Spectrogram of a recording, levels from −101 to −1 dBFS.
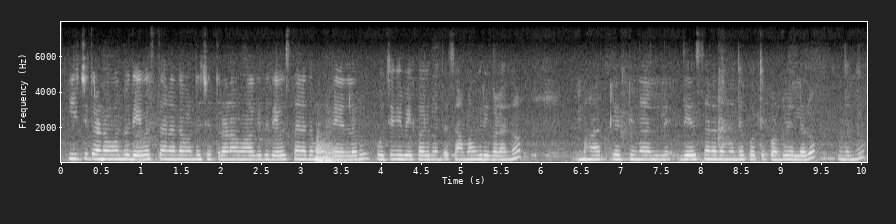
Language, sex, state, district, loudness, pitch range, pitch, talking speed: Kannada, female, Karnataka, Dakshina Kannada, -16 LUFS, 225-240 Hz, 230 Hz, 120 wpm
